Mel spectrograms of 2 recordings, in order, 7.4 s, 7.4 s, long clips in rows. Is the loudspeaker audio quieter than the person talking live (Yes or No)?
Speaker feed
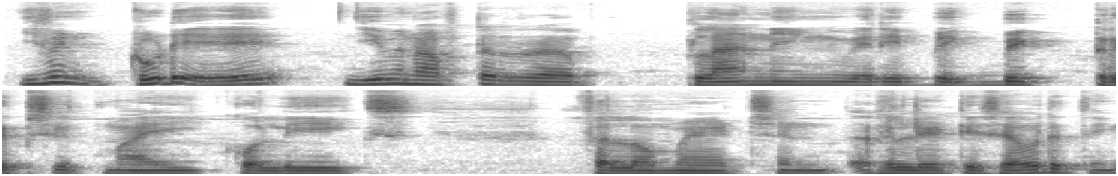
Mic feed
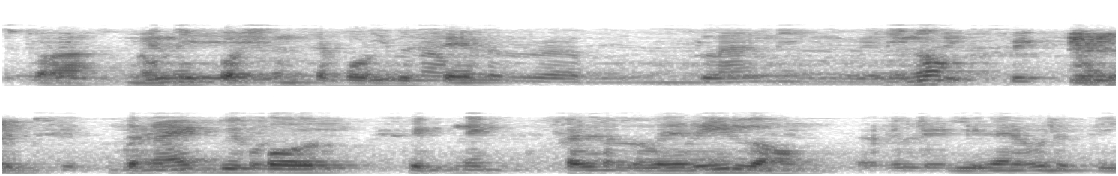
Yes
